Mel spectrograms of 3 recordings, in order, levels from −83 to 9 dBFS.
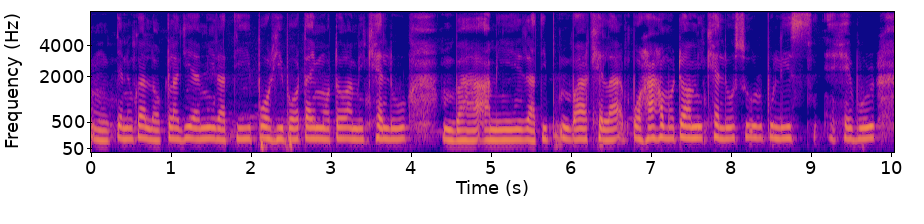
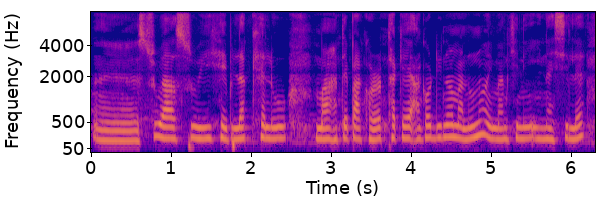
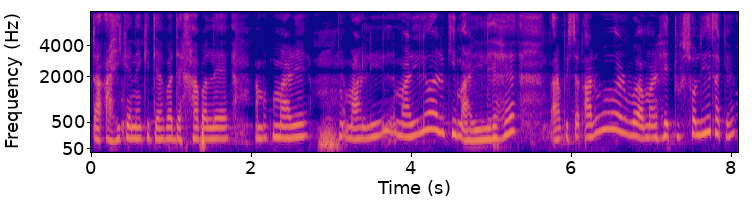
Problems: none marked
